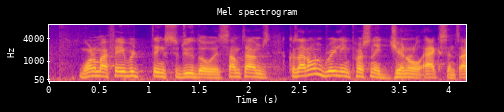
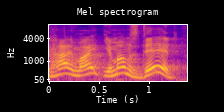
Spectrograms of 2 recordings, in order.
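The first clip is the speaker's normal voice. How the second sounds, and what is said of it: Australian accent, upbeat rising intonation. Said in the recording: “Australian accent is that you always sound happy, because always, like, it doesn't matter what it is, but it always goes up, and it's, like, really exciting”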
